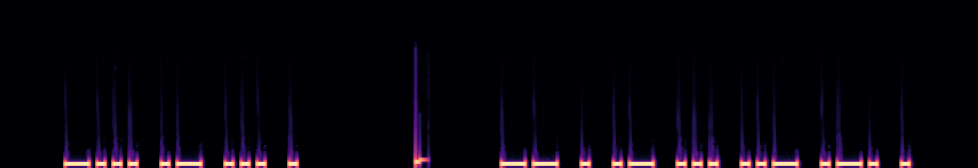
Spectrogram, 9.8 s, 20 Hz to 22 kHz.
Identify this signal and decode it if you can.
Morse code, heard as a keyed tone, about 15 wpm, 700 Hz. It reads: BASE MEASURE
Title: Sentences from Top 1000 Words - Review Part 1 - New Word Drill - 15wpm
